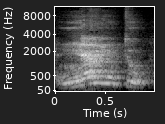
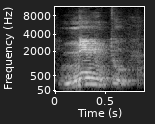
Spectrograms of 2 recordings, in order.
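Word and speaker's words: نِمْتُ: que à la base la fatha se prononce a et la petite Welle du a c'est la fatha donc logiquement je devrait dire NAMT mais non je dis nimtu donc pour ces deux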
